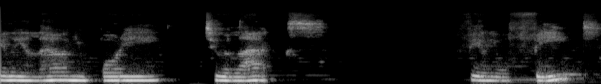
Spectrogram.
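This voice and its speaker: A woman at a very slow pace, monotone and flat, with long, frequent pauses and music in the background. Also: medium pitch for a woman. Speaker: past life regression therapist and meditation guide. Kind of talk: guided meditation. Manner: slow, calming, with long pauses.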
